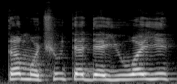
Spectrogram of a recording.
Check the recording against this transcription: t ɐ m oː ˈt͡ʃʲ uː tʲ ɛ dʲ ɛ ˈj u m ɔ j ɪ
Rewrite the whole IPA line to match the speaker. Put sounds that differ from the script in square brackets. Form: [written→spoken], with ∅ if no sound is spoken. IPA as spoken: t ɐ m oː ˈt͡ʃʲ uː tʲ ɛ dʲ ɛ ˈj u [m→∅] ɔ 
